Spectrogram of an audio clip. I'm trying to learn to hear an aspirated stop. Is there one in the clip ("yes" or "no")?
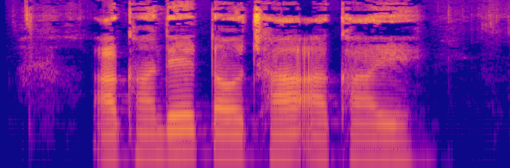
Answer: yes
